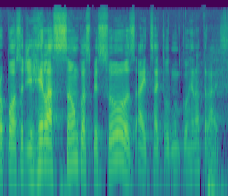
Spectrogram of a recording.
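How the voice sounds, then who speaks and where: A man talks fairly quickly in a normal speaking voice, his pitch fairly high and varying in an ordinary way. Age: 50s. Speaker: company co-founder and CEO. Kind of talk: casual interview. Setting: studio.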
